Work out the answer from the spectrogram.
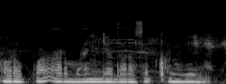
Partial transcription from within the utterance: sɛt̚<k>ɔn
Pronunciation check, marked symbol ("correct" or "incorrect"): incorrect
